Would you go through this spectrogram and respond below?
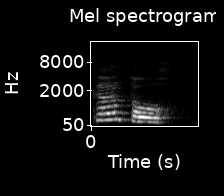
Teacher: Como o caso da palavra cantor. A sílaba mais forte é tor.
